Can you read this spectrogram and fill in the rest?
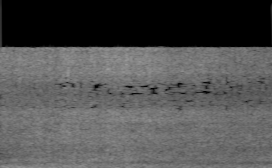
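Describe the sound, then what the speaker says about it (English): Big ocean waves break and wash along a beach, a loud continuous roar of surf with wind buffeting the microphone and no talking. "There's some big waves, Harley."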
